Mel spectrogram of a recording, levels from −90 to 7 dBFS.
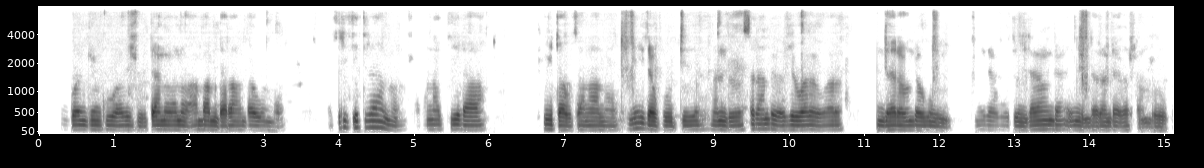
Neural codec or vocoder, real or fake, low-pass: codec, 44.1 kHz, 7.8 kbps, DAC; fake; 7.2 kHz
